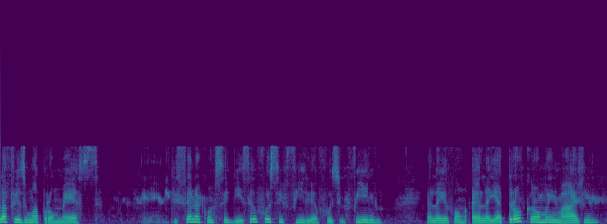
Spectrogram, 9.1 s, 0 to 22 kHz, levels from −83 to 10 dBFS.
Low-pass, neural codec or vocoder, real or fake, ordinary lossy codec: none; codec, 16 kHz, 4.8 kbps, FACodec; fake; none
